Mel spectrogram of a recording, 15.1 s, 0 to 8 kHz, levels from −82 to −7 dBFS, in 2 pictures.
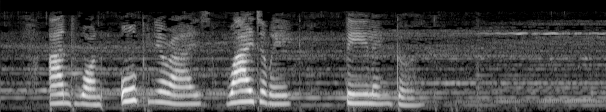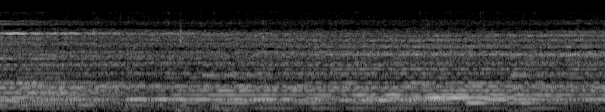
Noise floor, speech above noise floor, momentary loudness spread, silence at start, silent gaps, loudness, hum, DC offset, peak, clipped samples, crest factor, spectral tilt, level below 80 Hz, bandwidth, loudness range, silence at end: -43 dBFS; 22 dB; 22 LU; 0 s; none; -22 LUFS; none; under 0.1%; -2 dBFS; under 0.1%; 24 dB; -6 dB/octave; -66 dBFS; 6 kHz; 20 LU; 0 s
